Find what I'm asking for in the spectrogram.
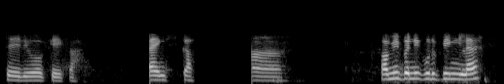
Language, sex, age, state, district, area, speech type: Tamil, female, 18-30, Tamil Nadu, Nagapattinam, rural, conversation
